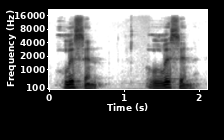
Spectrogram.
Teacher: when you have an L at the start of a word before a vowel that's a light l listen listen the tongue is touching the roof of your mouth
